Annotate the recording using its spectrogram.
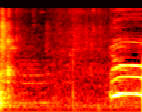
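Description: A high, drawn-out pitched call begins about a second and a half in and holds nearly steady. Before it there is a short quiet stretch after a spoken word.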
